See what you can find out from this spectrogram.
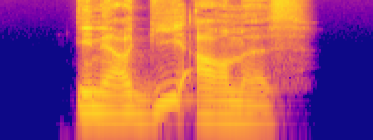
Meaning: strong/mixed nominative/accusative neuter singular of energiearm
- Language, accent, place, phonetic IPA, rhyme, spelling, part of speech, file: German, Germany, Berlin, [enɛʁˈɡiːˌʔaʁməs], -iːʔaʁməs, energiearmes, adjective, De-energiearmes.ogg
